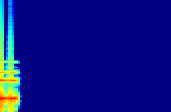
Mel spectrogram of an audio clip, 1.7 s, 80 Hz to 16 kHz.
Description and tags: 2 beeps. Model 2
